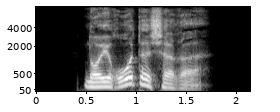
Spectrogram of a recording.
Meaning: inflection of neurotisch: 1. strong/mixed nominative/accusative feminine singular comparative degree 2. strong nominative/accusative plural comparative degree
- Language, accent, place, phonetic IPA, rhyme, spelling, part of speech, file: German, Germany, Berlin, [nɔɪ̯ˈʁoːtɪʃəʁə], -oːtɪʃəʁə, neurotischere, adjective, De-neurotischere.ogg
